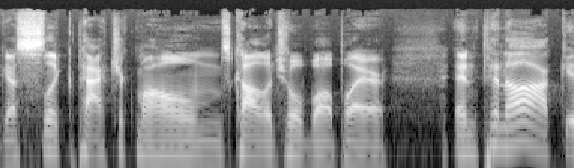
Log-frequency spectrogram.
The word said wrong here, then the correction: Penix: is like, am I saying it right? – Penix. – Yep.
